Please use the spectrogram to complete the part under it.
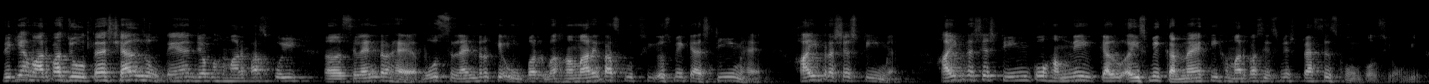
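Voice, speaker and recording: A man's voice: fairly high pitch, animated, normal speed, creaky, fairly bright tone, roomy sound. A male engineering teacher giving a classroom lecture, repeating key terms and calling his students kids. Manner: repetitive, addresses students as kids.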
